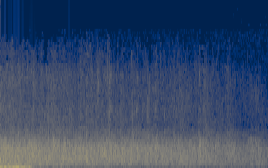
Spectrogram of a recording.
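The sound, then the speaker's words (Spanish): Audience applause for an invited guest at a talk: soft, steady clapping that fades slightly over a few seconds, after a brief low voice at the very start. “Un aplauso para ella, por favor, mi querida Consuelo.”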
